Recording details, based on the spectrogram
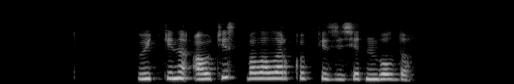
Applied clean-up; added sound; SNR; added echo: none; none; none; none.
